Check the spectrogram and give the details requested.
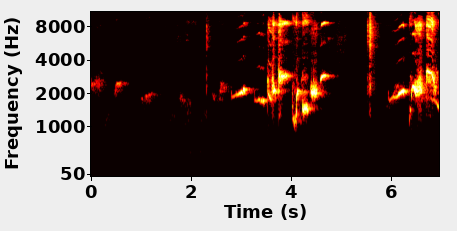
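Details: White-rumped shama (murai batu), a kept bird from Pekalongan, in a song used to provoke rivals into fighting and singing. Soft scattered whistled notes give way to loud, tumbling bursts of varied whistles and rasps in the second half.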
